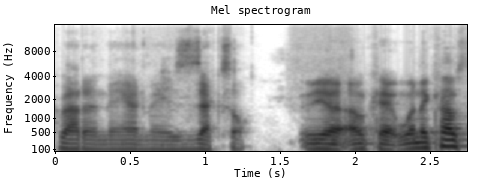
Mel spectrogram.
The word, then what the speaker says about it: Zexal: that word exes yeah because it's z-e-x-e-l it's excellent and they even talk about it in the anime Zexal yeah okay when it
